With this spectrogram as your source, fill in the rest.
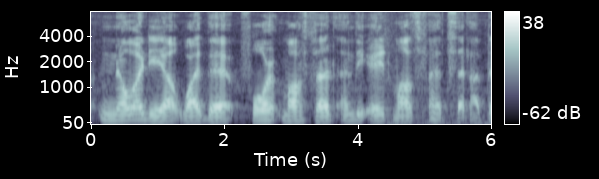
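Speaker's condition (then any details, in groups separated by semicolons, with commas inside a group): Cerebral palsy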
